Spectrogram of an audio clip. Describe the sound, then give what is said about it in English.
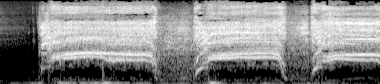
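A voice imitates a newborn baby screaming as it comes into the world: three loud, shrill wails in quick succession, each with a brief pause between, strained with no other speech. “Screaming, kicking, crying at the top of your lungs.”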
